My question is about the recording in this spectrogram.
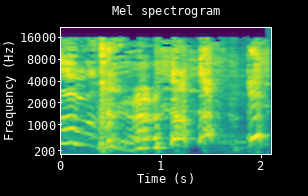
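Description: A man laughing hard and breaking into coughing, in a string of short bursts, the loudest a sharp cough near the end.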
